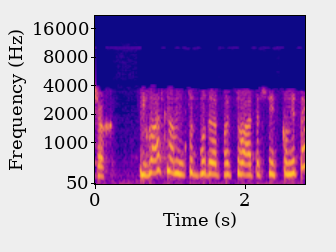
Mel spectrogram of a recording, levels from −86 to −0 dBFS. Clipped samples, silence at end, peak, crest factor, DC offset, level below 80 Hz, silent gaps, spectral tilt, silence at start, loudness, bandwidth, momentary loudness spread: under 0.1%; 0 s; -6 dBFS; 12 dB; under 0.1%; -54 dBFS; none; -7.5 dB/octave; 0 s; -18 LUFS; 3.9 kHz; 6 LU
